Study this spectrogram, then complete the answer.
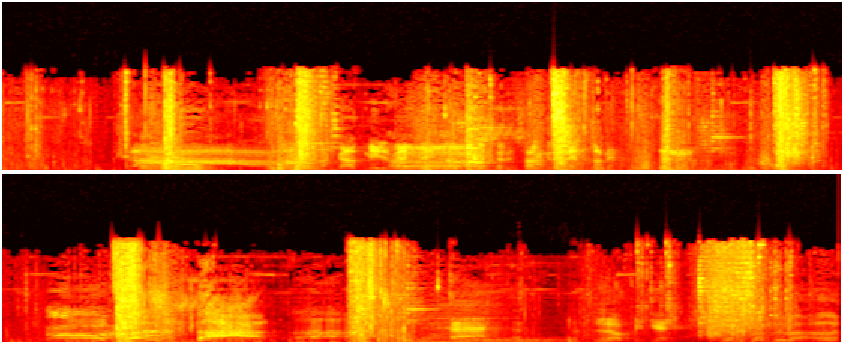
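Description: Men grunt and cry out in pain during a fight.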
